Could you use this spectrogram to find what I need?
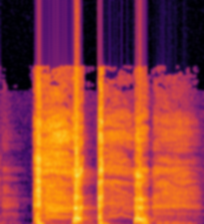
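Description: A man coughs hard, as if barely able to breathe: four harsh, voiced coughs in quick succession, each a loud rasping burst, with a strained wheezy tail after the last.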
